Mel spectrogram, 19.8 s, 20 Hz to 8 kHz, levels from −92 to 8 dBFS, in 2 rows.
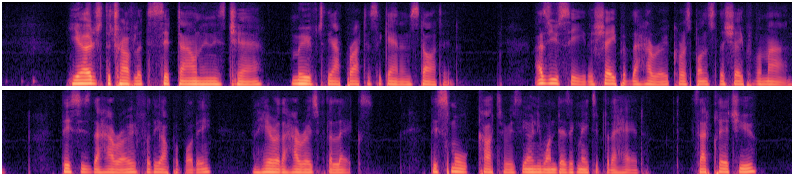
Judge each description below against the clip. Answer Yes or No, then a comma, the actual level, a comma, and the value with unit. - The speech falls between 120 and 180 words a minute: No, average, 195 wpm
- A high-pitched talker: No, low, 100 Hz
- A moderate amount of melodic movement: No, narrow, 2.2 semitones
